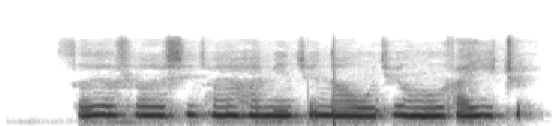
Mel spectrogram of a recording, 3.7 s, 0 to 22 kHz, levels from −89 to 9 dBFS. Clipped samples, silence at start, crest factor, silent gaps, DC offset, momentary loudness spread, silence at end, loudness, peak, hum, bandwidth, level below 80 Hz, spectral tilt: under 0.1%; 0.5 s; 10 dB; none; under 0.1%; 6 LU; 0.2 s; -18 LUFS; -8 dBFS; none; 7 kHz; -52 dBFS; -7 dB/octave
